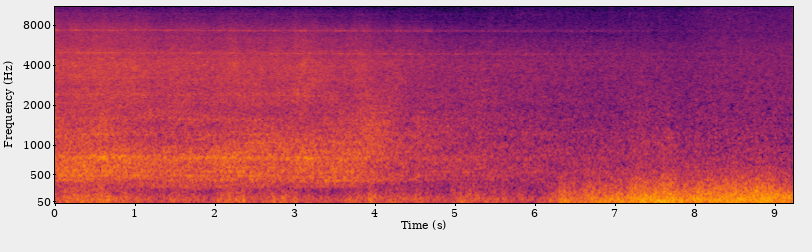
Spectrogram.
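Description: Ryanair airliner arriving from Tenerife at Dublin Airport, a moderate steady engine roar that dips midway then swells louder and deeper near the end, no voices.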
